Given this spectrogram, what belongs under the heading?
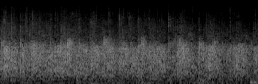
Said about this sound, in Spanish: vamos a darle un aplauso a nuestros voluntarios acá, se pueden sentar.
